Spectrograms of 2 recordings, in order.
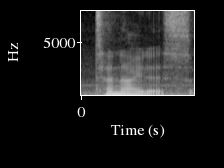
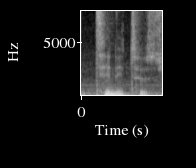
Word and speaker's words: tinnitus: since I'm suffering from tinnitus or tinnitus. You have 2 ways of pronouncing that.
